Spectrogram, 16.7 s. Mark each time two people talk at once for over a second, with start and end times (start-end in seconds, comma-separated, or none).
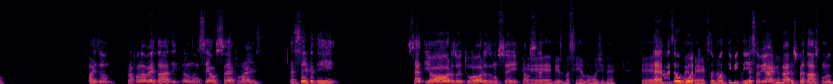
13.1-15.1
